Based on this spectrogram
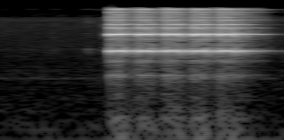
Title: Lipo Aşırı Desarj ve Low Battery Alarm Kullanımı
